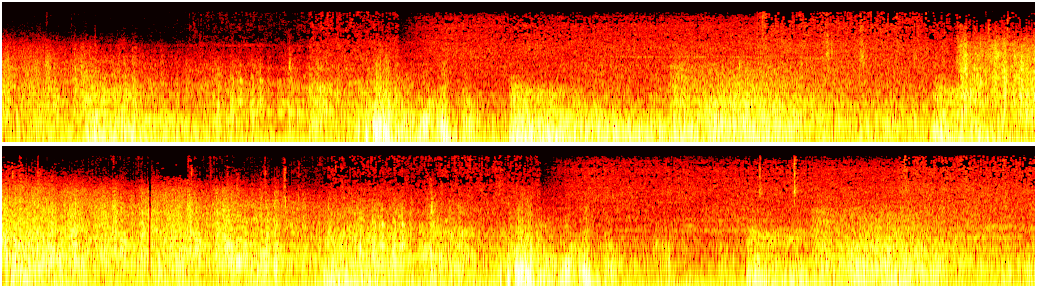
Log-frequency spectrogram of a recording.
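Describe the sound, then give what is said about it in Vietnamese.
Heavy rain and wind roar through a stormy night with thunder. A dense, steady wash of noise runs throughout, with a few louder rumbling swells rising out of it. “Chỉ biết rằng là đêm nay mưa gió sấm sét kinh khủng lắm.”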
